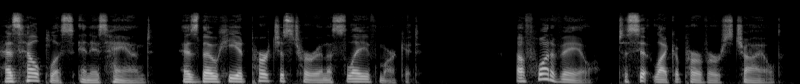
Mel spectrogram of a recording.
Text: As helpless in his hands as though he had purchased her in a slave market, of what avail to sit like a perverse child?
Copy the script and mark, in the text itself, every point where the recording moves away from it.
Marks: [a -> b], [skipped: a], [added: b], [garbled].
As helpless in his [hands -> hand] as though he had purchased her in a slave market, of what avail to sit like a perverse child?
